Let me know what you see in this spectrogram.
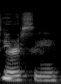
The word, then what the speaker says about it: Circe: is that how you pronounce it? Circe? – Circe.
